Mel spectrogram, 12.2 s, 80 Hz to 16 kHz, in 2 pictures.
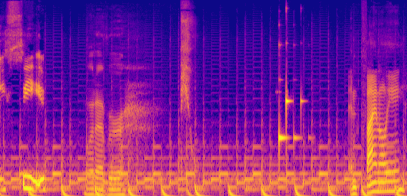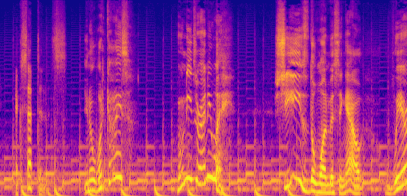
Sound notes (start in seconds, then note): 4.2 ding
